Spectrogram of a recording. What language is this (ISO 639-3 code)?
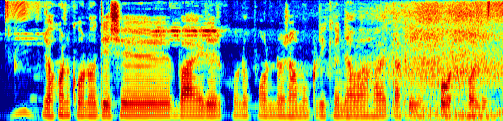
ben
